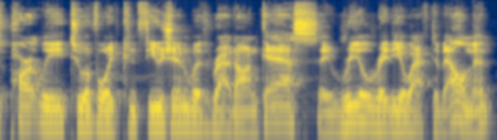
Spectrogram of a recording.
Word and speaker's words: Radon: As you can see from the Japanese poster and how the monster's name is pronounced in the original movie, its actual name is Radon, a shortened form of pteranodon.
